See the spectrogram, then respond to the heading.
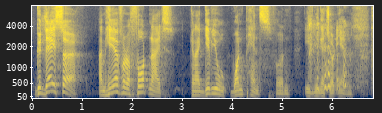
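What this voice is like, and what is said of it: Put-on British accent. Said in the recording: “a word that I say when I use a British accent”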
